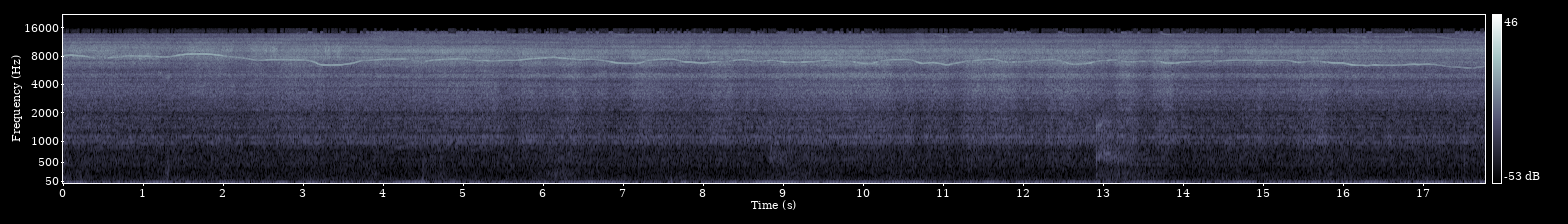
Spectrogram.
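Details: Steady high-pitched whine of a high-speed dental drill with 2 mm bur tracing out a large amalgam filling in upper second molar (tooth #2) under rubber dam for a crown; faint faltering as bur meets tooth.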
